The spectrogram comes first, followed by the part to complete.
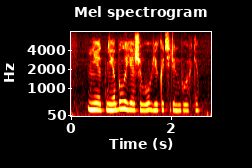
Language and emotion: Russian, neutral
